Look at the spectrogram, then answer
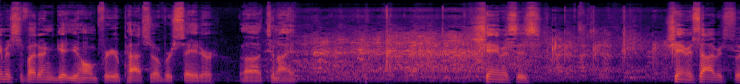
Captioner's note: laughter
